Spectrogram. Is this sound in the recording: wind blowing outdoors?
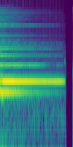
no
